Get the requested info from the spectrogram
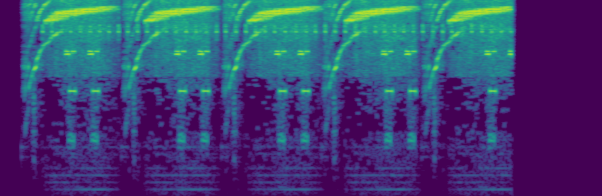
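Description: Quiz countdown timer sound effect: five identical one-second cycles, each opening with a rising sweep. It cuts off suddenly about five seconds in, when the time is up.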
